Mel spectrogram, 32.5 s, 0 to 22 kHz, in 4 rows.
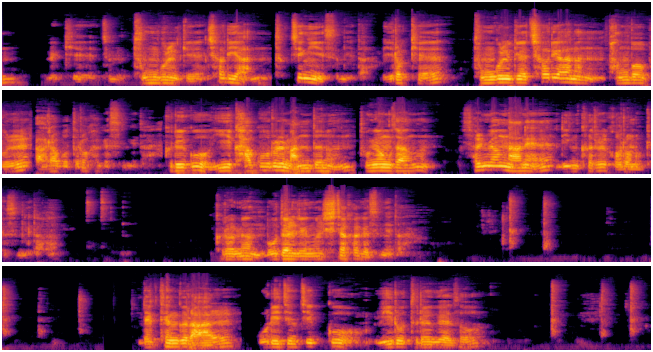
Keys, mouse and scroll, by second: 17.4 click, 22.5-22.9 shift+middle drag, 23.3 middle click, 23.9 middle click, 24.3-24.7 shift+middle drag, 25.1 scroll up 1, 26.7 r, 27.7 click, 31.2 middle click, 32.1-32.4 shift+middle drag.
